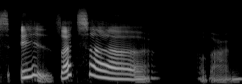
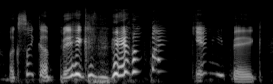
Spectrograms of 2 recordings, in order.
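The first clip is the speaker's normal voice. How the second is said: high, loud giggly delivery, much higher; laughing; 10 semitones higher, 11 dB louder than usual. Real, not acted. Amused by the odd animal picture, laughing. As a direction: laugh through the description.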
